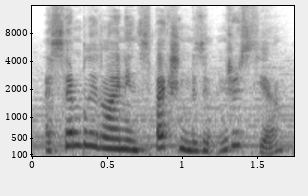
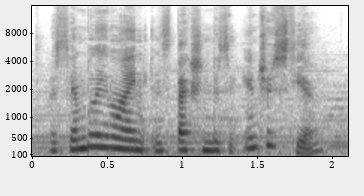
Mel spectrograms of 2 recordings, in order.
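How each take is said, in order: First: It is said at a faster pace. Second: It is said at a slower pace.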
